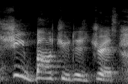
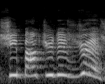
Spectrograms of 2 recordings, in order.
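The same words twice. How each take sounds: First: Said in the usual way. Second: Higher, louder, outraged repeat; a high, indignant "She bought you this dress."; indignant emphasis. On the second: Retold or imitated. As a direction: throw the words up high in disbelief. Mia repeats the accusation.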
